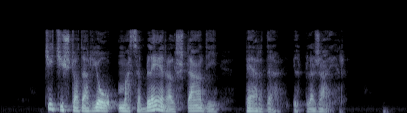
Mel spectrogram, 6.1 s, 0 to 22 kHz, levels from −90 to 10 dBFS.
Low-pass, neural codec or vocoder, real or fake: 7.2 kHz; none; real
